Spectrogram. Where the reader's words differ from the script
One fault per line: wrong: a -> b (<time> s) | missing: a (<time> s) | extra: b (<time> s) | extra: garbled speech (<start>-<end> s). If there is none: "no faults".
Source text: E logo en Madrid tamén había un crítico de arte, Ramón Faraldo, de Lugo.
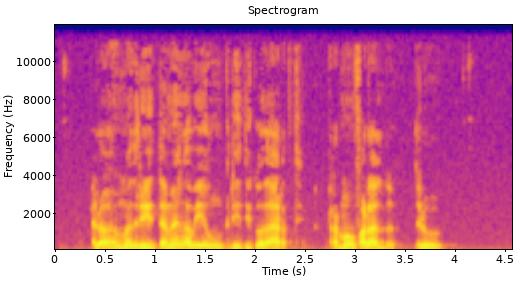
no faults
